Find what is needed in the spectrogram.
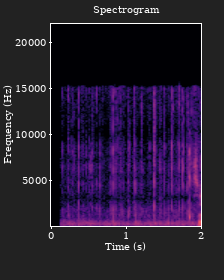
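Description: Faint rustling with scattered small crackles and clicks, low and irregular.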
